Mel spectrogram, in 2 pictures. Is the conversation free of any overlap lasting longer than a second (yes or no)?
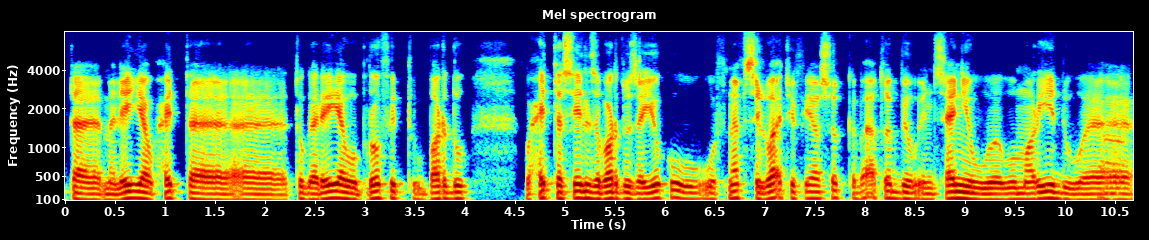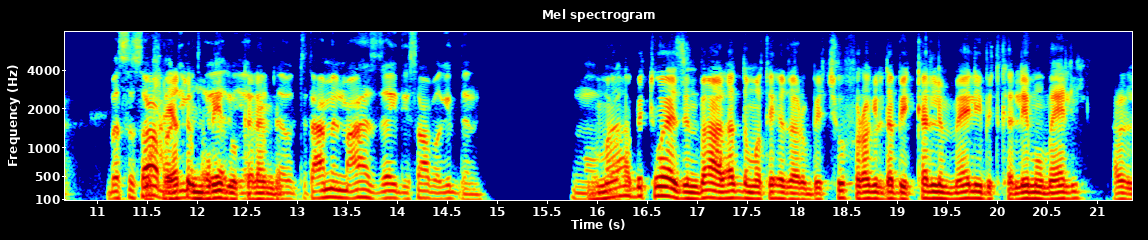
no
